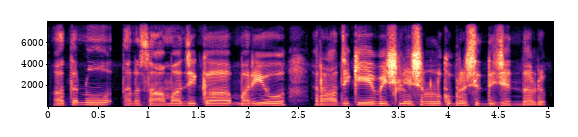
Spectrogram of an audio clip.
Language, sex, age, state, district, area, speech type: Telugu, male, 18-30, Andhra Pradesh, Eluru, urban, spontaneous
